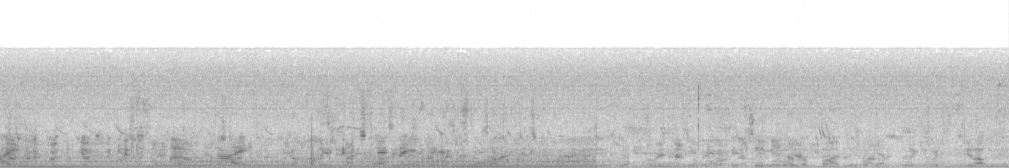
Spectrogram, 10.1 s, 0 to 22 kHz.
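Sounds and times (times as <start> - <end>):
faint voices talking: 0.0 - 10.0
steady mechanical drone: 0.0 - 10.0.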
